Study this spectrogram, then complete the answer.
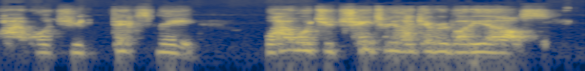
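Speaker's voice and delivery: raging, high-pitched, furious cursing scream. Retelling screaming and cursing at him, retelling a furious scream. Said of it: "I started screaming and cursing at him".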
